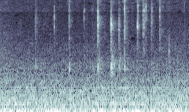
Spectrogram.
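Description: Quiet, irregular clicking of someone typing on a computer keyboard, a quick scattered run of keystrokes over a low steady background hum, with no voices.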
